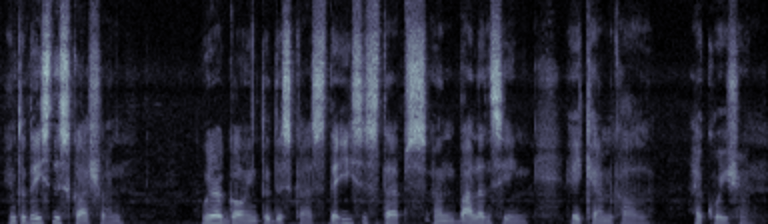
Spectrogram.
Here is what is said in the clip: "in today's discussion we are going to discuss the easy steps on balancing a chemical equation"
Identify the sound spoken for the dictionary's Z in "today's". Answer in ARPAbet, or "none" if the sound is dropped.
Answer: S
